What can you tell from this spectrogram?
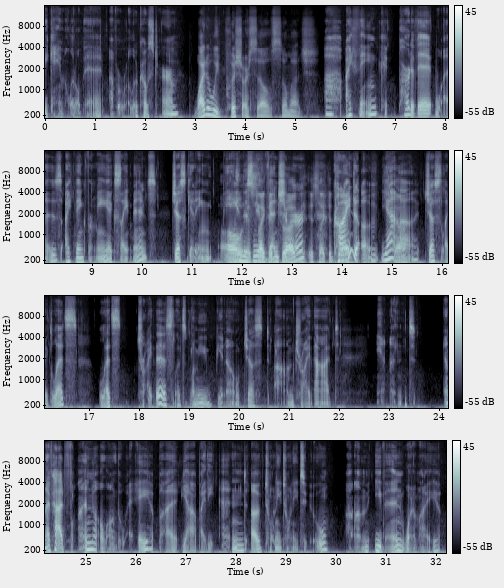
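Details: Adult woman diagnosed this year with spasmodic dysphonia, in which vocal cord spasms make the voice cut in and out; she attributes it partly to voice overuse as a podcast host and partly to stress, and says it seems to be happening now.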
